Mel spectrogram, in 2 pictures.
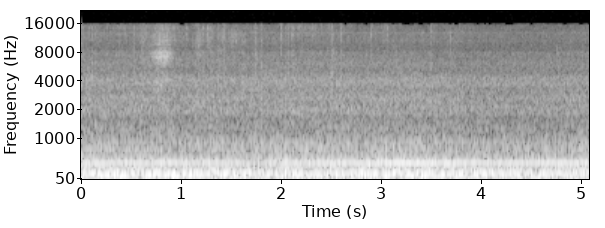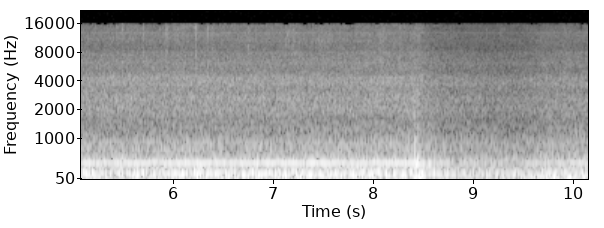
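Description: Jet airliner cabin noise heard from a window seat over the wing during descent: a steady rush of engines and airflow with a constant low hum. A brief knock comes about eight and a half seconds in, after which the noise dips slightly for about a second.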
